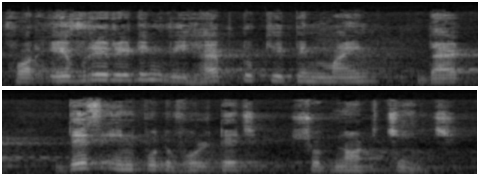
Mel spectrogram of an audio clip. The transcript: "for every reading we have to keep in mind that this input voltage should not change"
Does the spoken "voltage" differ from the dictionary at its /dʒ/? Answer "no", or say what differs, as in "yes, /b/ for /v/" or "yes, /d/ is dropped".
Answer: no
